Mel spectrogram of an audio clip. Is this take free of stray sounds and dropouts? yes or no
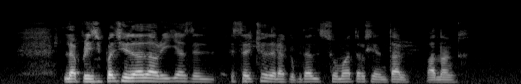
yes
